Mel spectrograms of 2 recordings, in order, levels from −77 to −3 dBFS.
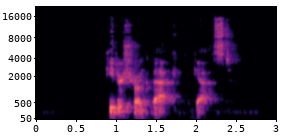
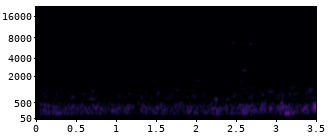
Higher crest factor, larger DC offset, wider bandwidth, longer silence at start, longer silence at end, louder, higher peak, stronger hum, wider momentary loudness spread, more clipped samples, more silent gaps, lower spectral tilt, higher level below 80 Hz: about the same, 20 dB vs 18 dB; neither; first, 16 kHz vs 7.2 kHz; first, 0.85 s vs 0.05 s; first, 0.5 s vs 0 s; first, -29 LUFS vs -65 LUFS; first, -12 dBFS vs -46 dBFS; neither; first, 15 LU vs 4 LU; neither; neither; second, -2.5 dB/octave vs -5 dB/octave; first, -74 dBFS vs under -90 dBFS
